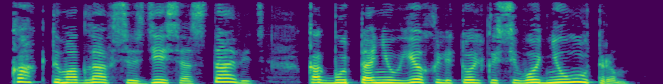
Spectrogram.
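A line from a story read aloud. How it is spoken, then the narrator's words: Hysterical sobbing, accusing. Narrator (Russian): Лиз трясла головой и истерично всхлипывала, обвиняюще глядя на Эдвину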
